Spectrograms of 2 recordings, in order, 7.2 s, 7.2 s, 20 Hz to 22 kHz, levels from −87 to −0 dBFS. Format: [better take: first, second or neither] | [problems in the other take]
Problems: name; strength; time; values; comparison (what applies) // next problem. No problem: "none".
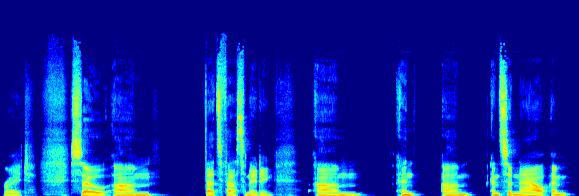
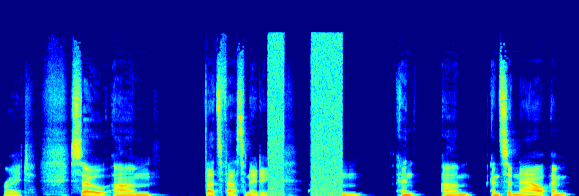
first | audio cutting out; filled with static; at 3.5 s and at 4 s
